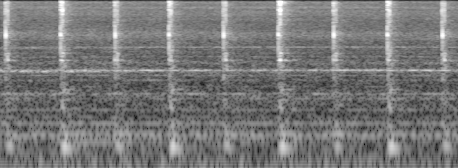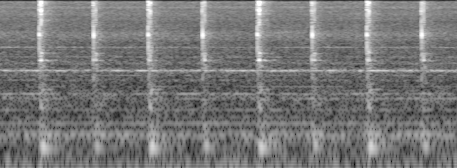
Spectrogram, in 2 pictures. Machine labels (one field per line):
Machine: valve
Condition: normal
